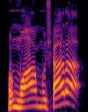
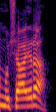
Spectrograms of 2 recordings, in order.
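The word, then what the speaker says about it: مشاعرہ: Muamala, musha'ara, mushara. From here you come to the correct pronunciation of, it's not mushaira.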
